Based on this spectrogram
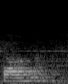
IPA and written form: θʌm (thumb)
